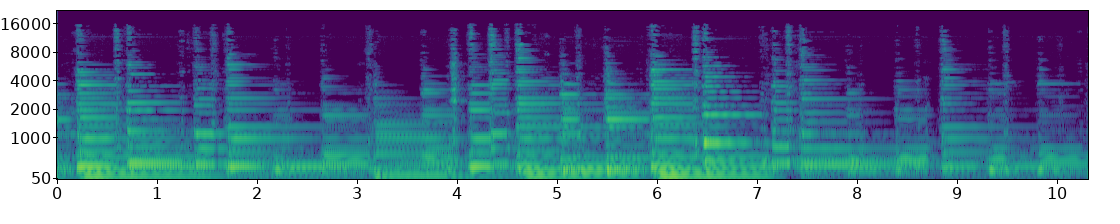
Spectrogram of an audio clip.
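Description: Classical guitar played fingerstyle at a slow tempo: a low bass note rings under plucked higher notes, the bass changing every second or two.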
